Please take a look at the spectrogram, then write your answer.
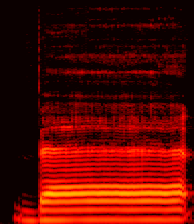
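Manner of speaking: BA held very long and loud, "bèèè"; prolonged vowel. Shown as a demonstration. Teacher writes the alif, BA held long. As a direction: stretch BA out on one level note. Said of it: "Et je prolonge".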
